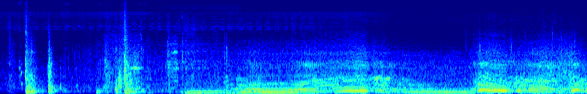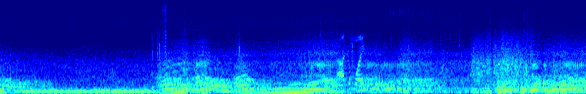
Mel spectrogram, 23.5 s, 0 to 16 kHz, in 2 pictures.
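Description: Car driving in Cyberpunk 2077, with a steady low engine drone throughout, shifting pitch as it moves and rising in brief revs, plus a few thuds at the start and faint voices mixed in.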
